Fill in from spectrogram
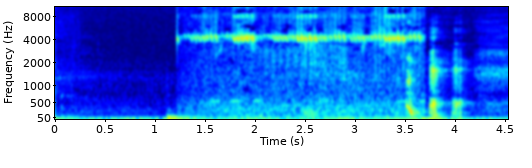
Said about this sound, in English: Play that cricket shit, bro.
